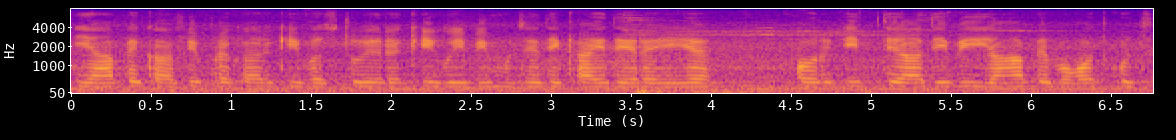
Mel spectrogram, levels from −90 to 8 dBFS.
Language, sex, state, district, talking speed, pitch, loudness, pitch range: Hindi, male, Chhattisgarh, Raipur, 185 wpm, 135 Hz, -16 LUFS, 130-135 Hz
